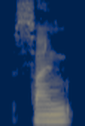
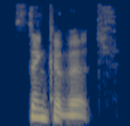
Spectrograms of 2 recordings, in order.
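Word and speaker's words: Sienkiewicz: Bill Seinwick. Sinkovich.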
